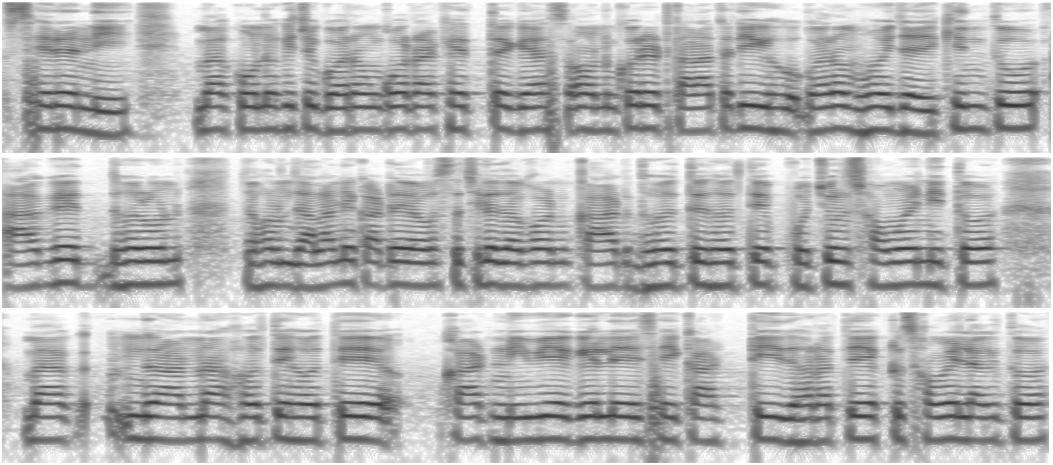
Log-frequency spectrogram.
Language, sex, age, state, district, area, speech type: Bengali, male, 18-30, West Bengal, North 24 Parganas, rural, spontaneous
